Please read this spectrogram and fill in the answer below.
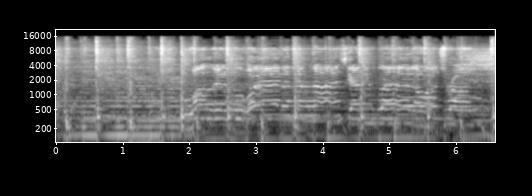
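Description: Live acoustic guitar strummed and sung to, with a steady beat of about two strikes a second under it; a wavering sung line comes in about two seconds in.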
